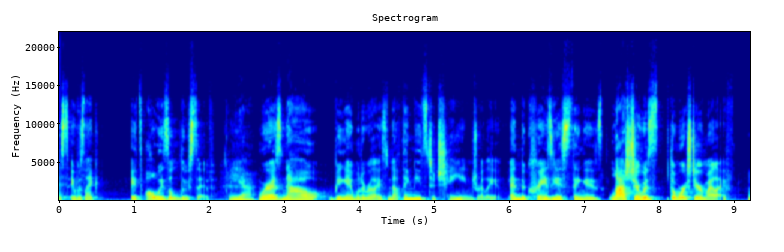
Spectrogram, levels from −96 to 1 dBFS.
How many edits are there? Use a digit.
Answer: 2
